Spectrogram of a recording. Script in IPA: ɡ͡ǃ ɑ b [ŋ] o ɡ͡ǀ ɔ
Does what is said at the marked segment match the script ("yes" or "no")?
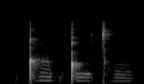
no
